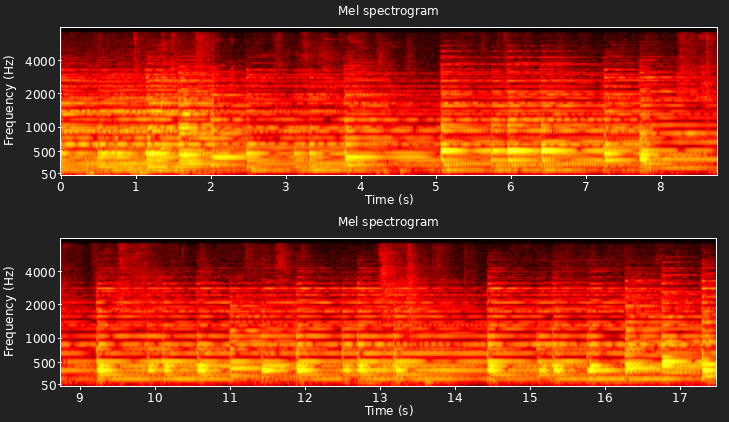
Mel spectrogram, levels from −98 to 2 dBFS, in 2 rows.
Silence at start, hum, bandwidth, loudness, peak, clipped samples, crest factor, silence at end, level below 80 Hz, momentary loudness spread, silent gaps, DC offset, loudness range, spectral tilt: 0 s; none; 7.4 kHz; -27 LUFS; -10 dBFS; under 0.1%; 18 dB; 0 s; -56 dBFS; 11 LU; none; under 0.1%; 4 LU; -7.5 dB/octave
